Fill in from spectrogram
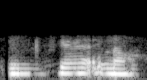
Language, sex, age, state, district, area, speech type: Assamese, female, 18-30, Assam, Charaideo, rural, conversation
